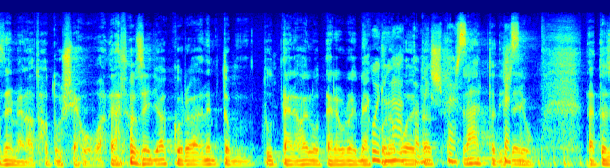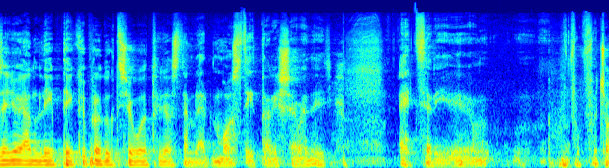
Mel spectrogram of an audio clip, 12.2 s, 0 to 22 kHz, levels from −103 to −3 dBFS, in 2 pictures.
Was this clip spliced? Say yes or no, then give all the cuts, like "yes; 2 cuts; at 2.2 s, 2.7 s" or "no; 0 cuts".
no; 0 cuts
